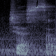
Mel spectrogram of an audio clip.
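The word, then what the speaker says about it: Gesso: show you why okay guys so this is just so it's pronounced just so even though it's G okay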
